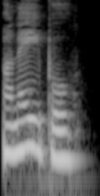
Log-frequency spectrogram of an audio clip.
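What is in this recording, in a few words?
"unable", British English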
